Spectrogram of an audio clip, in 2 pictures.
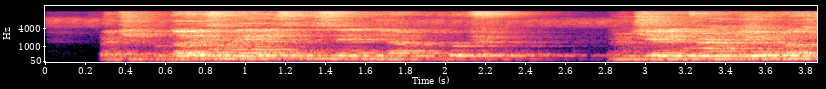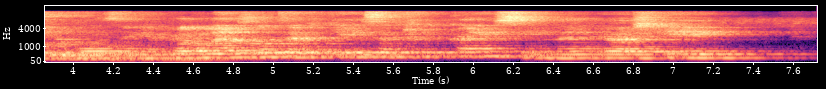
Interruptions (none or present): present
